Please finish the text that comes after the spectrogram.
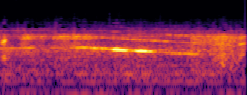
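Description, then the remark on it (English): A police siren wails as the police close in, its steady rising-and-falling tone holding over faint road rumble, with no one speaking. “The police are closing in, Doctor.”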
